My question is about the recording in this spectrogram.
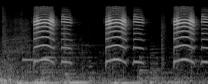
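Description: High, rubbery squeaks in quick pairs, about one pair every 0.7 seconds, each squeak rising and falling in pitch, over background music.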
